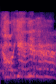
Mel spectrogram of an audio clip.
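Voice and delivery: very high-pitched, shrill shouting. Showing how someone might yell in a tense conversation, yelling. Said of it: "I don't have to yell like".

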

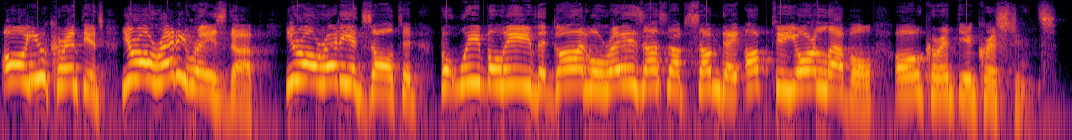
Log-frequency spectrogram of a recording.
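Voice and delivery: acted backhanded sarcasm. Paraphrasing Paul's words to the Corinthians: sarcastic Paul imitation. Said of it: "I hope you can catch the sarcasm here".

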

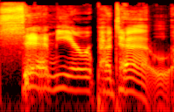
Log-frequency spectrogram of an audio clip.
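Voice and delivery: high, swooping, drawn-out shrieking witch voice. A man calls out someone's full name, shrieking in his witch voice. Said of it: "Seb shrieked in his trademark witch voice".

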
